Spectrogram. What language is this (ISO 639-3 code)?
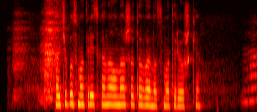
rus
